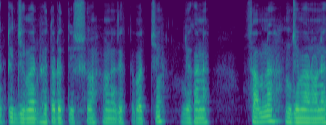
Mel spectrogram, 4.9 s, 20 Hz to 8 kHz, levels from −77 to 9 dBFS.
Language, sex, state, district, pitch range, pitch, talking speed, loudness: Bengali, male, Jharkhand, Sahebganj, 100-105 Hz, 100 Hz, 170 wpm, -20 LUFS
